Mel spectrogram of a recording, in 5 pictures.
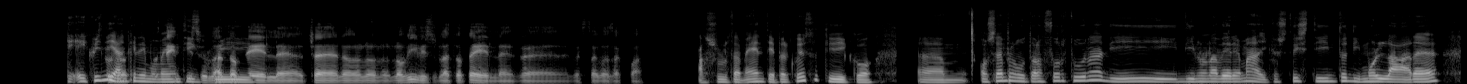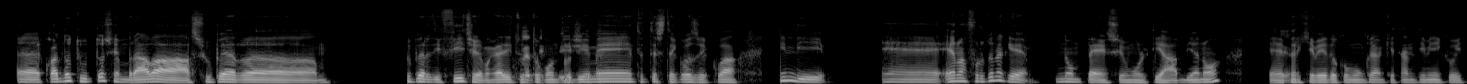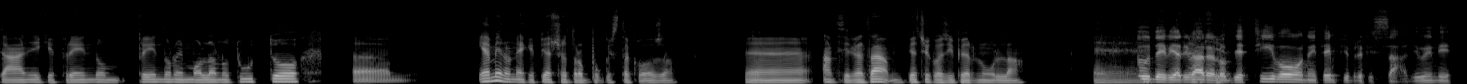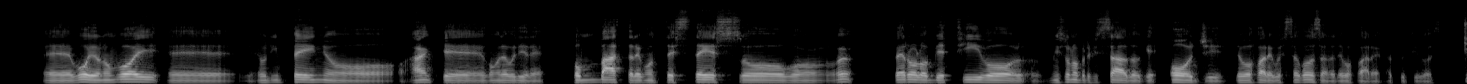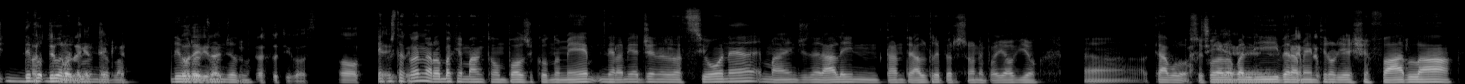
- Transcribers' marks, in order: unintelligible speech; tapping; drawn out: "è"; unintelligible speech
- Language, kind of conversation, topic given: Italian, podcast, Dove trovi ispirazione quando ti senti bloccato?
